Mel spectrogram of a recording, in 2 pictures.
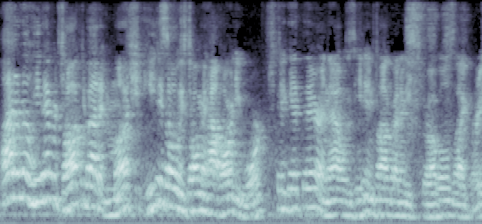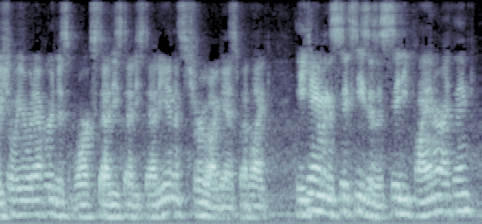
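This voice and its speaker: A man guesting on a podcast as a comedian, talking in a relaxed, casual way, swearing now and then and laughing often. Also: medium pitch, fast, roomy sound, far from the mic, low-quality recording. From United States.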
